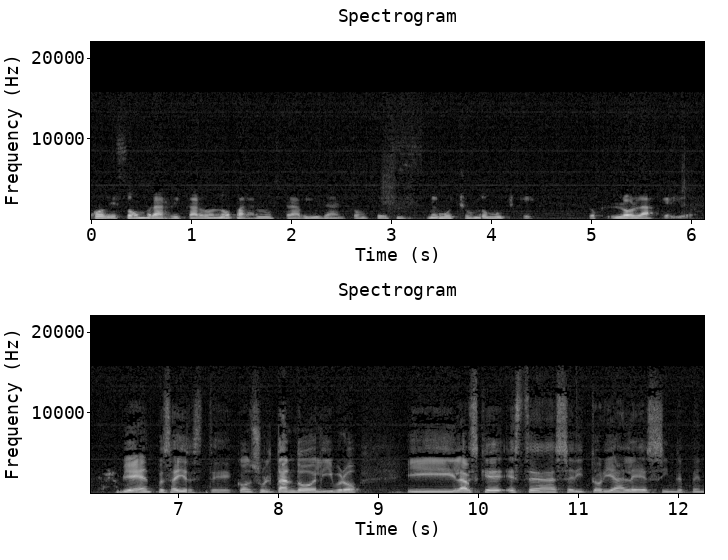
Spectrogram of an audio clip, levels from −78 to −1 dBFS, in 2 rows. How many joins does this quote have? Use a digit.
9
